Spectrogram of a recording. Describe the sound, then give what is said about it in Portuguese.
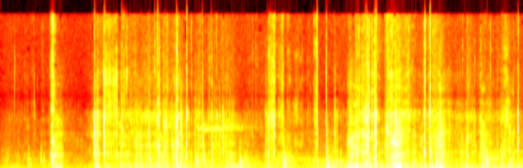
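A biscuit package crinkles and rustles while biscuits are crunched and chewed, with many irregular crackling bursts of plastic and crisp bites at a quiet level. “Esse pacote de biscoito não vai acabar. Porque eu tô comendo e falando ao mesmo tempo.”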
